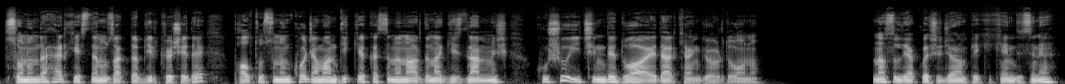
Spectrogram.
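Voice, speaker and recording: Low-voiced man narrating a story. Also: no echo, studio quality. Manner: measured, unhurried reading with deliberate pauses. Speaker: audiobook narrator.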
